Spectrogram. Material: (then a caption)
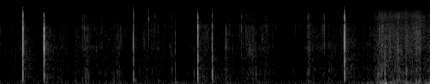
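Plastic. Fingers squeeze a sheet of clear plastic bubble wrap, partly gathered and held up, popping its air bubbles. Six sharp, bright pops stand out among softer clicks and crinkling, with a broader crackly rustle toward the end.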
